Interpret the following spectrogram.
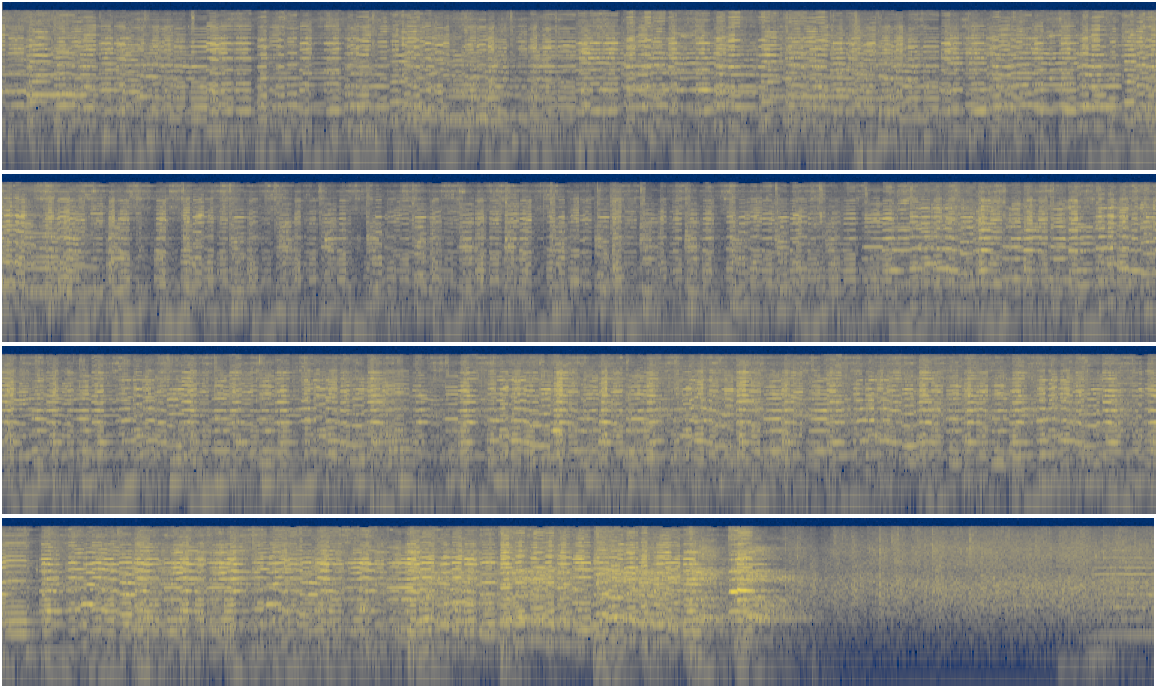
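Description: Accordion-led traditional folk dance music with a steady, even bass beat. It swells to a loud final flourish and cuts off sharply near the end.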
